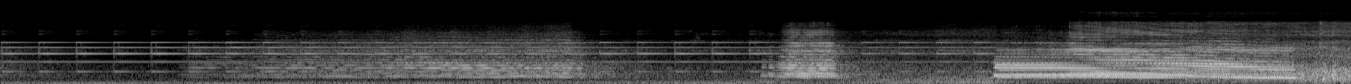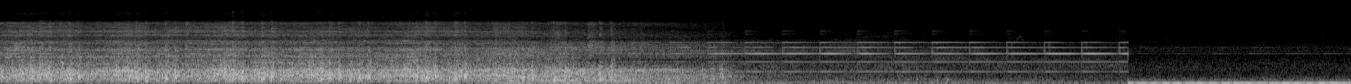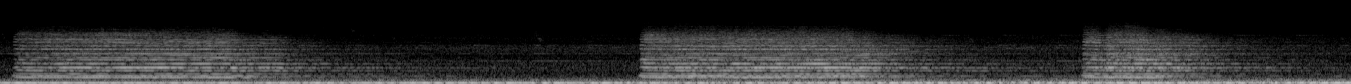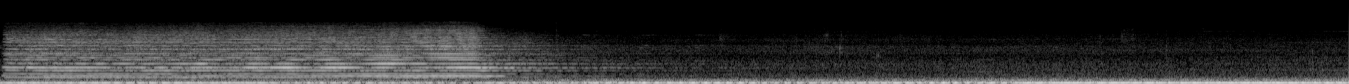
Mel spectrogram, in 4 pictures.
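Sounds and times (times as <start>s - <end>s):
low train rumble: 0.0s - 54.0s
locomotive air horn: 2.0s - 6.0s, 7.6s - 8.6s, 9.9s - 13.0s, 27.1s - 30.8s, 33.4s - 36.7s, 37.8s - 39.6s, 40.5s - 46.4s.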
